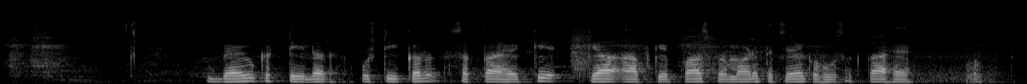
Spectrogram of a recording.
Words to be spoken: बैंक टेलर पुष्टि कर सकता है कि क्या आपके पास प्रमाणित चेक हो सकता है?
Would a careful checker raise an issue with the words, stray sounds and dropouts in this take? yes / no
yes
